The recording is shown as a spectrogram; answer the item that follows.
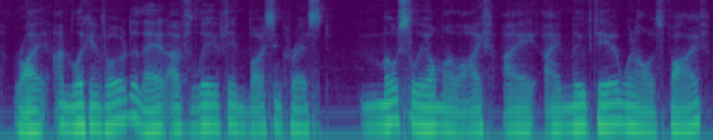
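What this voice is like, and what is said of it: Australian accent. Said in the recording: “your accent made me think otherwise... Australia, maybe?... Yeah, New South Wales, Australia.”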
